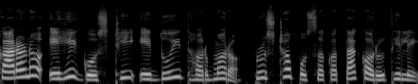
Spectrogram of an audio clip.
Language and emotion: Odia, neutral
